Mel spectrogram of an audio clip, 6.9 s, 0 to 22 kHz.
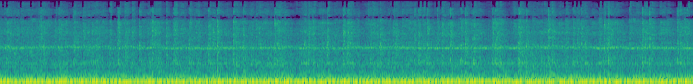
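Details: Dodge Challenger with supercharged LS swap and zoomie headers, after blown head gasket and fuel pressure sensor fixed, firmware V6 220, timing 27° (target 28°), idle leaned: smooth even idle with steady low rumble, no misses, ticks or knocks; healthy.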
